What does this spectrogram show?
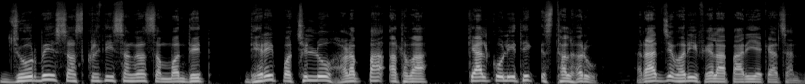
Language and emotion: Nepali, neutral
